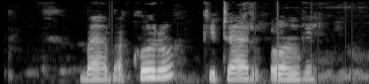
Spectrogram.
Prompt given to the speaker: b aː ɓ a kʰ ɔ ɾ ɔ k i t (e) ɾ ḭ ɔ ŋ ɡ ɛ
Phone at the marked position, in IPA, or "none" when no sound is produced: a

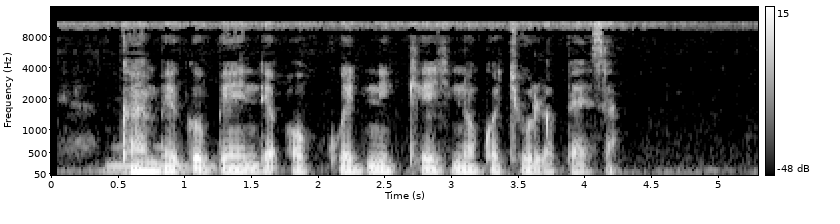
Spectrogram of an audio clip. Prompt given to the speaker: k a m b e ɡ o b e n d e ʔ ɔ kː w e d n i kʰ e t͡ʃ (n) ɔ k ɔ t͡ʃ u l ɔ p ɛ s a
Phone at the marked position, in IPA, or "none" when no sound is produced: n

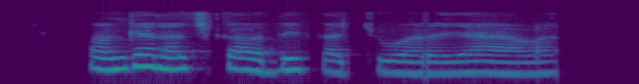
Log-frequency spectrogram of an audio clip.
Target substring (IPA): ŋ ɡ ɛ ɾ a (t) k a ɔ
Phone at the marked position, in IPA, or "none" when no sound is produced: t͡ʃ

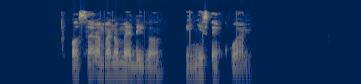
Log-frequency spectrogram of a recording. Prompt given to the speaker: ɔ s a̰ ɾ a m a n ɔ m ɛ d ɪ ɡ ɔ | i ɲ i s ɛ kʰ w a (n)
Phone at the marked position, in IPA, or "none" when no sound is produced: n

